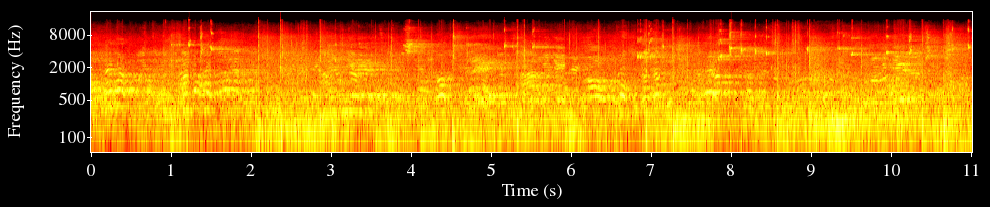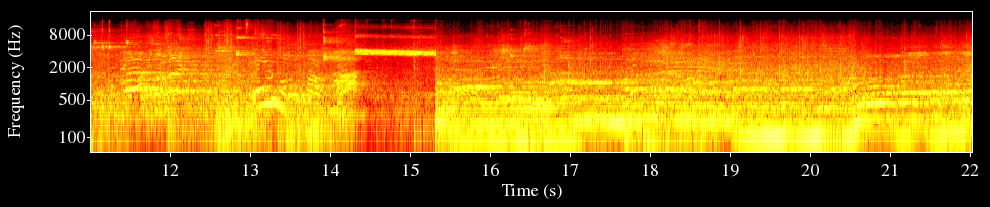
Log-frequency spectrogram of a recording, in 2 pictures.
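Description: Indoor hall football game sound: crowd voices and shouts over the knocks of a ball being kicked and bouncing on the hard sports-hall floor. About fourteen and a half seconds in, the game sound breaks off with a short high tone, and electronic background music starts.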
